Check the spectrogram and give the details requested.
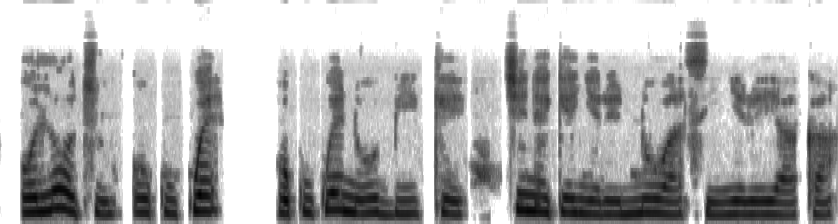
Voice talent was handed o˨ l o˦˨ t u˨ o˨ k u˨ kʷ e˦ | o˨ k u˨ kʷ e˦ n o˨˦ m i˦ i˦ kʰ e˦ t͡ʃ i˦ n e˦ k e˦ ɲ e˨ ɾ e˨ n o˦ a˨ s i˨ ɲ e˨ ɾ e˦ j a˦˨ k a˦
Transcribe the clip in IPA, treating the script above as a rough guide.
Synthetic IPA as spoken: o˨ l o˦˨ t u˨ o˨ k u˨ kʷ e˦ | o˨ k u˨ kʷ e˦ n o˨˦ b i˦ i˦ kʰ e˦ t͡ʃ i˦ n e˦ k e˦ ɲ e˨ ɾ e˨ n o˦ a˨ s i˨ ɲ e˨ ɾ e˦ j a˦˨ k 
